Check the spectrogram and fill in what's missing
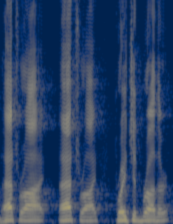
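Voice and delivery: loud heckler stuck on one low note; monotone amen-man. Retold or imitated. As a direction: drone it out loudly without inflection. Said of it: "It was all monotone".

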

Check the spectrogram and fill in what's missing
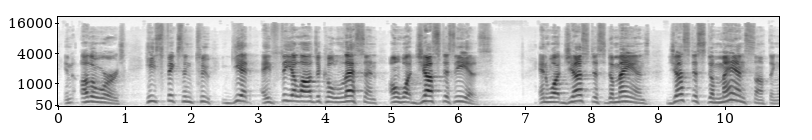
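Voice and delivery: fervent preacher lifting his voice on justice; preaching at full force. Acted. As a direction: drive the point home from the pulpit.

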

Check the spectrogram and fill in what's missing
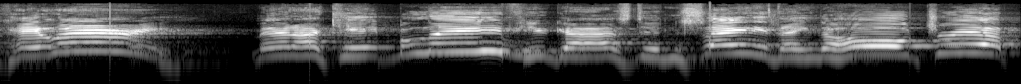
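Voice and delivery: high, loud holler of disbelief; hollering to the back. Retold or imitated. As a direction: shout it back to your passengers, amazed. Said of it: "he hollers in the back".

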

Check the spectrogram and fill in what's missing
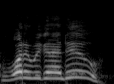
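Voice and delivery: acted panic, high and loud; freaking out. Servant who has found an army surrounding them, acted freaking out. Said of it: "He's freaking out".

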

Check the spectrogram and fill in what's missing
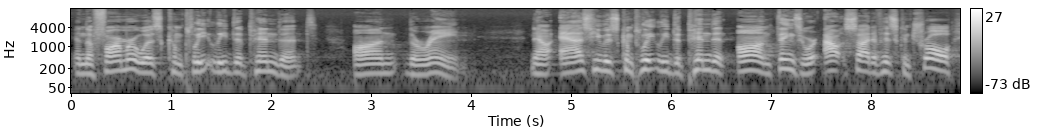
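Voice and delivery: ordinary delivery

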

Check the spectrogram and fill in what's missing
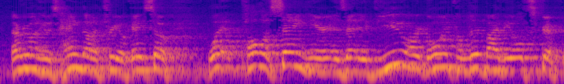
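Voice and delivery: ordinary talk

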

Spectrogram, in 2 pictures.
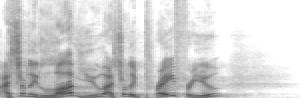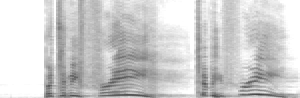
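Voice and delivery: sermon climax, fervent; impassioned preaching. Acted. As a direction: proclaim it from the pulpit. Preaching at full force.

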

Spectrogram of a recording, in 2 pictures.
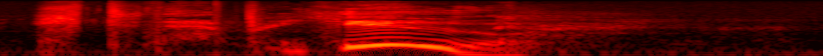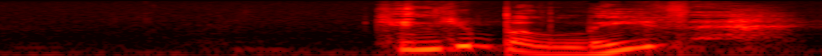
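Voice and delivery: whispered awe; hushed whisper. Acted. Pastor whispering awe to the congregation. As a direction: lean in and whisper it. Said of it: "hushed after hymn".

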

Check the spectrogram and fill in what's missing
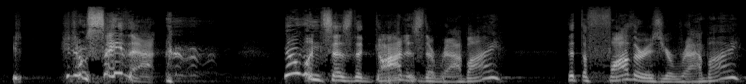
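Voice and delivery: high-pitched shocked objection; offended. Acted. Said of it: "it's offensive".

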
